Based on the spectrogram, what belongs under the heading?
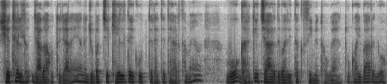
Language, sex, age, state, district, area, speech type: Hindi, male, 60+, Madhya Pradesh, Bhopal, urban, spontaneous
